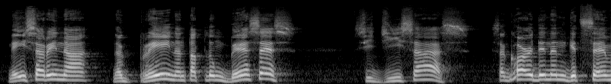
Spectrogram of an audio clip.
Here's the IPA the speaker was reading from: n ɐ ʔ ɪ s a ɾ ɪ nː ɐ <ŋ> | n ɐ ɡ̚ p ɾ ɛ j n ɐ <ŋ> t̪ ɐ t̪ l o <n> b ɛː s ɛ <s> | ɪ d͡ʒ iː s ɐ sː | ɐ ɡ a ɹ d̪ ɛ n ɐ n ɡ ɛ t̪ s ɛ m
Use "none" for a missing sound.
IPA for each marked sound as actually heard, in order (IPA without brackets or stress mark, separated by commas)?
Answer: none, ŋ, ŋ, sː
